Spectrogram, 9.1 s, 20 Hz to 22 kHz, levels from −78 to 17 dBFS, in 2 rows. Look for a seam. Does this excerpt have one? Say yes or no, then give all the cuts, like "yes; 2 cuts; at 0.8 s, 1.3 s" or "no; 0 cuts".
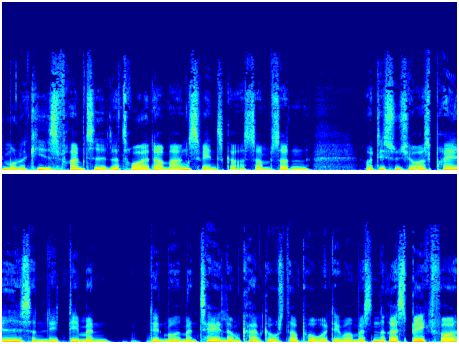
no; 0 cuts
